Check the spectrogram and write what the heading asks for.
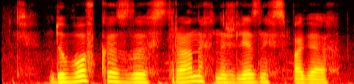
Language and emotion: Russian, neutral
